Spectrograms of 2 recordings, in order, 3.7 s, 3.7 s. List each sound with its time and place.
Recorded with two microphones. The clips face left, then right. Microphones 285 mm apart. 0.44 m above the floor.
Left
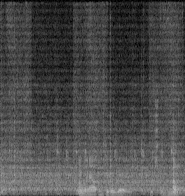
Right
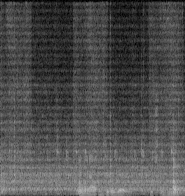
1.6 s a man speaking: centre (ahead or behind), 0.8 m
